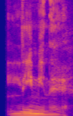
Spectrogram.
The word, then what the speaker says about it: limine: They pronounce it limine. It's limine, right? I think that if the law is going to use Latin, they should pronounce Latin, but doesn't matter.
